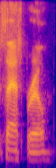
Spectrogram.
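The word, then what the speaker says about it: sarsaparilla: Sarsparella. Yes. All right. We We pronounce it Sasparel.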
